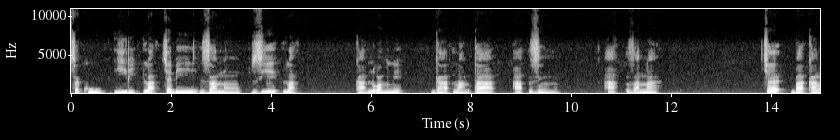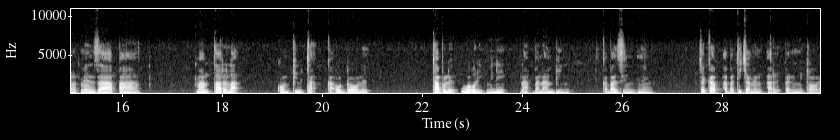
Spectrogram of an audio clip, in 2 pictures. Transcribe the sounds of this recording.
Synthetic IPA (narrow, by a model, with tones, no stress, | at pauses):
sa˨kʰuː˦˨ | ji˦ɾi˨la˦t͡ʃɛ˦bɪ˦za˨nːɔ˦ | zi˦e˦la˦ | ka˨nʊ˦ba˨mɪ˨ne˦ | ɡaː˨la˨ntaː˦ | a̰˨zɪ˨ŋ | a˨za˨nːa˦ | t͡ʃɛ˦ | ba˨ka˨˦ŋmɪ˦nzaː˨˦paː˦ | ma˦nta˦ɾɪ˦la˦ | kɔ˨mpu˦ta̰˨ | ka̰˨ʔʊ˦dɔː˨lɪ˨ | ta˦bʊ˨lɪ˨wɔ˦ɣʊ˦ɾɪ˨mi˨ne˦ | na̰˨ba˨na˨˦mbi˨ŋ | ka˨ba˦zɪ˨nːɪ˦ŋ | t͡ʃɛ˦ka˨a˨ba˨tɪ˦t͡ʃa˨mɪ˦ŋa˨ɾɪ˨b̥a˨nɪ˦mɪ˦tɔː˨ɾɪ˦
